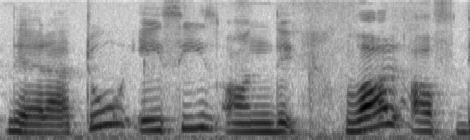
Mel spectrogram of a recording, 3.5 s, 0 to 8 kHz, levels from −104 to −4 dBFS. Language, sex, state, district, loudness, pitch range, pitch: English, female, Maharashtra, Mumbai Suburban, -19 LUFS, 185-255 Hz, 200 Hz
